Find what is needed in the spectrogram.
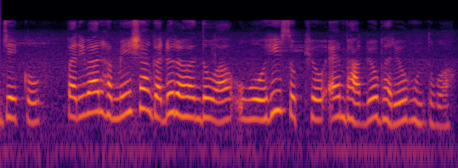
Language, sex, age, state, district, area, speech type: Sindhi, female, 18-30, Maharashtra, Mumbai Suburban, rural, spontaneous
